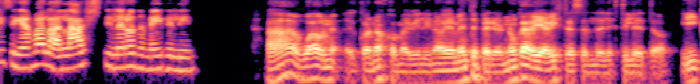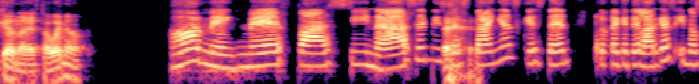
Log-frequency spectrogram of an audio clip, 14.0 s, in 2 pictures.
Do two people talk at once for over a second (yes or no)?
no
